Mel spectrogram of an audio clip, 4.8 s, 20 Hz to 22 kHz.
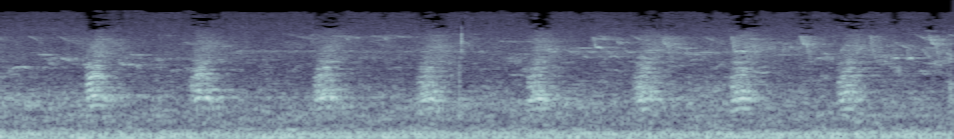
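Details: Egyptian goose giving its mating call in the Wittlicher Senke, 2018: hoarse, breathy honks repeated about twice a second in a steady series over low, rumbling background noise.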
